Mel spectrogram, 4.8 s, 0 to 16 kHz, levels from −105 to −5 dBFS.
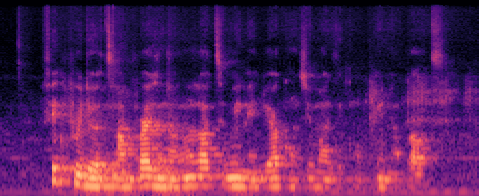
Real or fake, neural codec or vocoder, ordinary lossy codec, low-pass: fake; autoencoder, 48 kHz, 128 numbers a frame, DAC-VAE, trained on Japanese speech; none; 14.4 kHz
